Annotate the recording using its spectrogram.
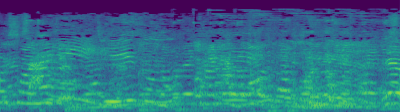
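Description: Lively overlapping chatter of a group of women and children talking and calling out all at once.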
